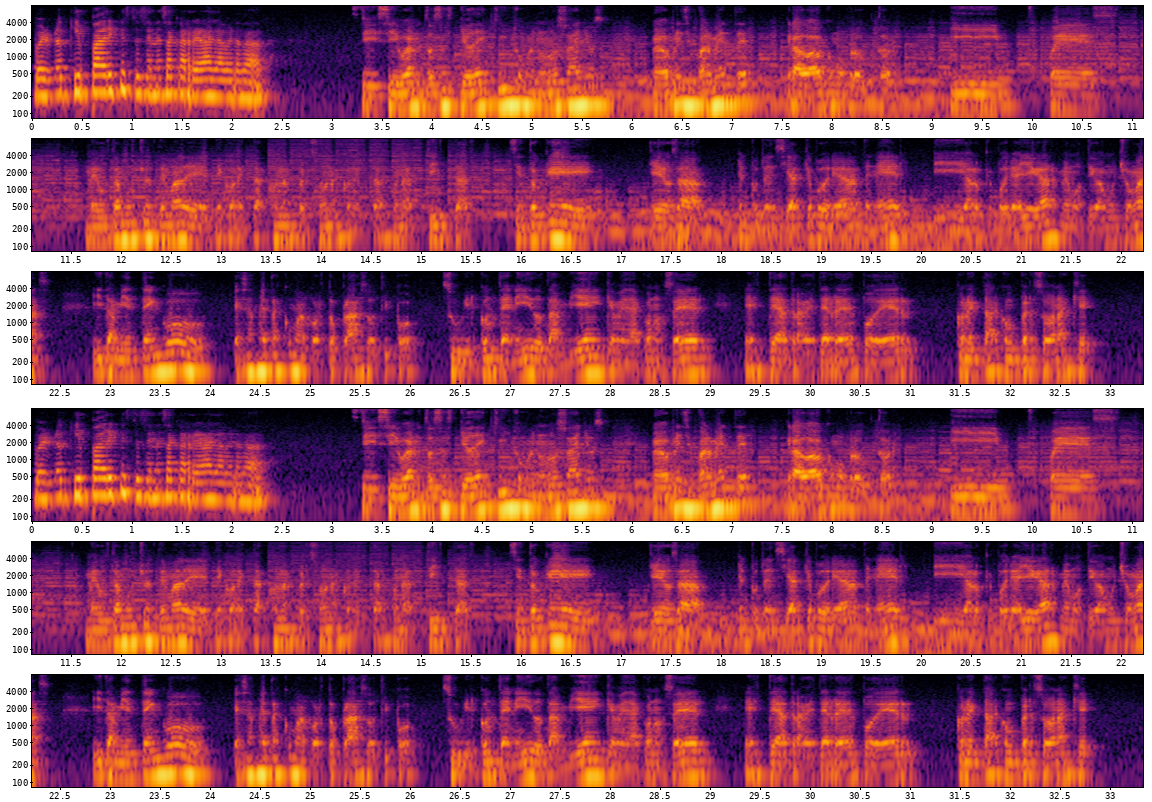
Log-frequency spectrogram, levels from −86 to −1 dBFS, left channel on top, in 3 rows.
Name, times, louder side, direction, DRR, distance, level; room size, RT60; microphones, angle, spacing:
voice 1, 0.0-2.3, left 1 dB, 30° left, 0.5 m, -20 dB
voice 2, 3.3-7.2 7.5-8.7 9.2-9.8 10.2-10.8 11.6-15.5 15.9-16.8 17.3-17.9 18.2-19.9 20.1-26.0 26.3-29.0 29.3-31.0 31.5-32.7, equal, 5° right, 0.7 m, -22 dB
sound 1, 3.6-20.9, left 1 dB, 60° left, 3.0 m, -35 dB
7.5 x 6.5 x 2.7 m
head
